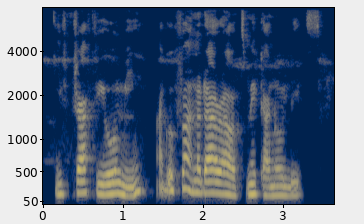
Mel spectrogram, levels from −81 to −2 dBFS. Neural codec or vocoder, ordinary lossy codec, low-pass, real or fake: none; none; none; real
